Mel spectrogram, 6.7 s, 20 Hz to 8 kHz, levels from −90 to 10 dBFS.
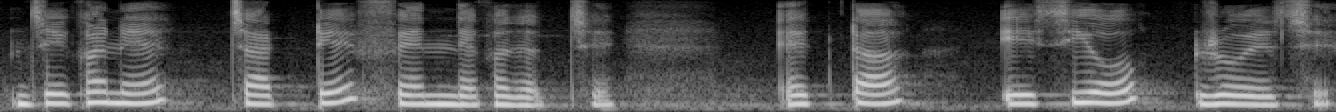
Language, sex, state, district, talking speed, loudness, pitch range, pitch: Bengali, female, Tripura, West Tripura, 70 wpm, -13 LUFS, 235-265 Hz, 240 Hz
